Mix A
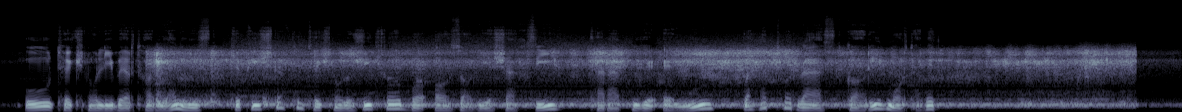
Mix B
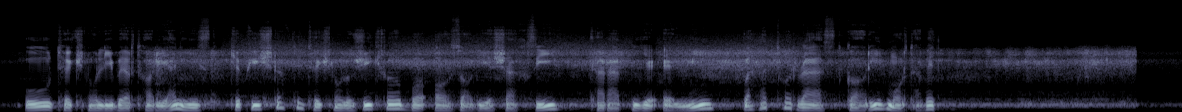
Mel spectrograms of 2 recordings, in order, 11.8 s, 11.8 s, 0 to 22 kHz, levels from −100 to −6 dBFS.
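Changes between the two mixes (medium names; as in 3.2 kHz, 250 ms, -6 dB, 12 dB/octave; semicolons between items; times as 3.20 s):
first sound -11.5 dB; reverb: on, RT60 0.80 s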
